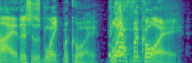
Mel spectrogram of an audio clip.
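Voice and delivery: swooping cartoon anchorman voice. [name] imitating a newscaster he has never heard, Simpsons-style Blake McCoy voice. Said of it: "it's a Simpsons voice".

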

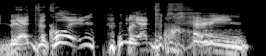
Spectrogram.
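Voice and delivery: creature voice of a kobold. Voicing a quote from a kobold union organizer, in Yix kobold voice. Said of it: "I'll do it in kobold voice".

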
